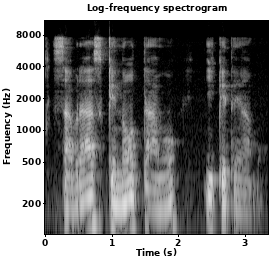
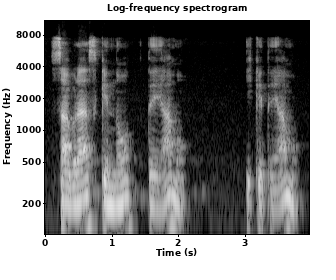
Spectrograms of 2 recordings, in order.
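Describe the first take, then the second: First: Vowels of neighbouring words are joined together. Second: Vowels of neighbouring words are said separately. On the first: The line counts eleven syllables. "aplicamos aquí sinalefa y unimos. ... Decimos" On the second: The line counts twelve syllables. "Ya no decimos"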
